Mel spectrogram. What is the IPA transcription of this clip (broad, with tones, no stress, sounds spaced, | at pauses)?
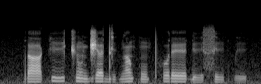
ɾ aː˨ k iː˦ t͡ʃ ũ˦˨ d͡ʒ ɛ˦ d i˨ ɡ ã˦ kʷ ũ˨ pʰ ʊ˦ ɾ eː˦ ɗ i˨ s iː˦˨ k͡p i˨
